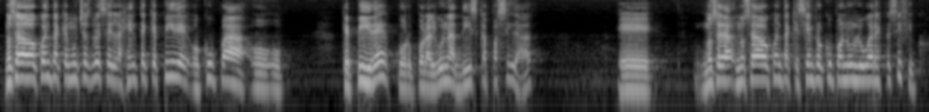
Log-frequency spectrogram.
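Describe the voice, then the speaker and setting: A man's voice: sits high, normal speed. A male pastor preaching a sermon, asking the congregation question after question with rising and falling emphasis.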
